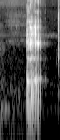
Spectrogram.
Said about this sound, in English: It's the best we're going to get. That burp is probably closer to to the pronunciation than I was.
